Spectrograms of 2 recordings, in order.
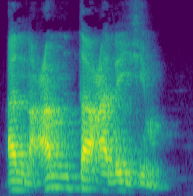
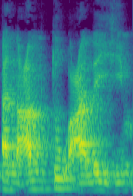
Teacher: Perubahan dari harusnya fathah menjadi dhammah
